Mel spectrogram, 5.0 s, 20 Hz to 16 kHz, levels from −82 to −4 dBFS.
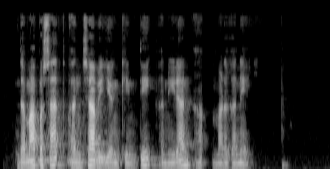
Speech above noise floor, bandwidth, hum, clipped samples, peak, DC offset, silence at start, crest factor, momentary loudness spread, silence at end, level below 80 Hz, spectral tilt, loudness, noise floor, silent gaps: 43 dB; 11.5 kHz; none; under 0.1%; -2 dBFS; under 0.1%; 0.25 s; 24 dB; 12 LU; 0.65 s; -50 dBFS; -4.5 dB/octave; -26 LUFS; -69 dBFS; none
